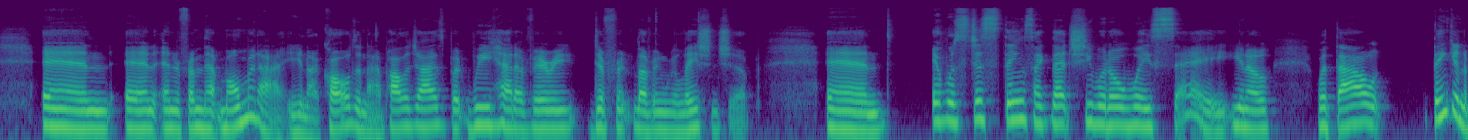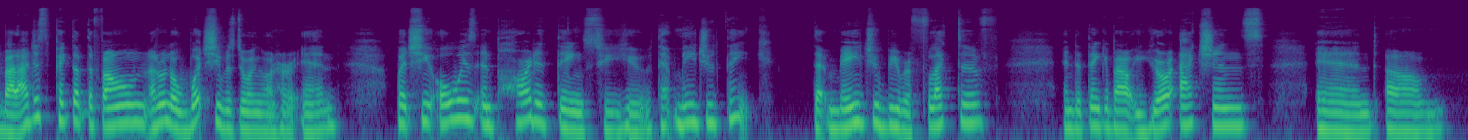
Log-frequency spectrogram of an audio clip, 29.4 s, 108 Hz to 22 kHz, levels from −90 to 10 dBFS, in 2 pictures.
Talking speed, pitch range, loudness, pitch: 160 wpm, 165-205 Hz, -23 LUFS, 180 Hz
